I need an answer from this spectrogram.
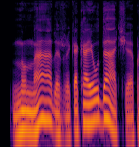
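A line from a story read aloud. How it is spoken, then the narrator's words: Cooing. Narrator (Russian): проворковала она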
